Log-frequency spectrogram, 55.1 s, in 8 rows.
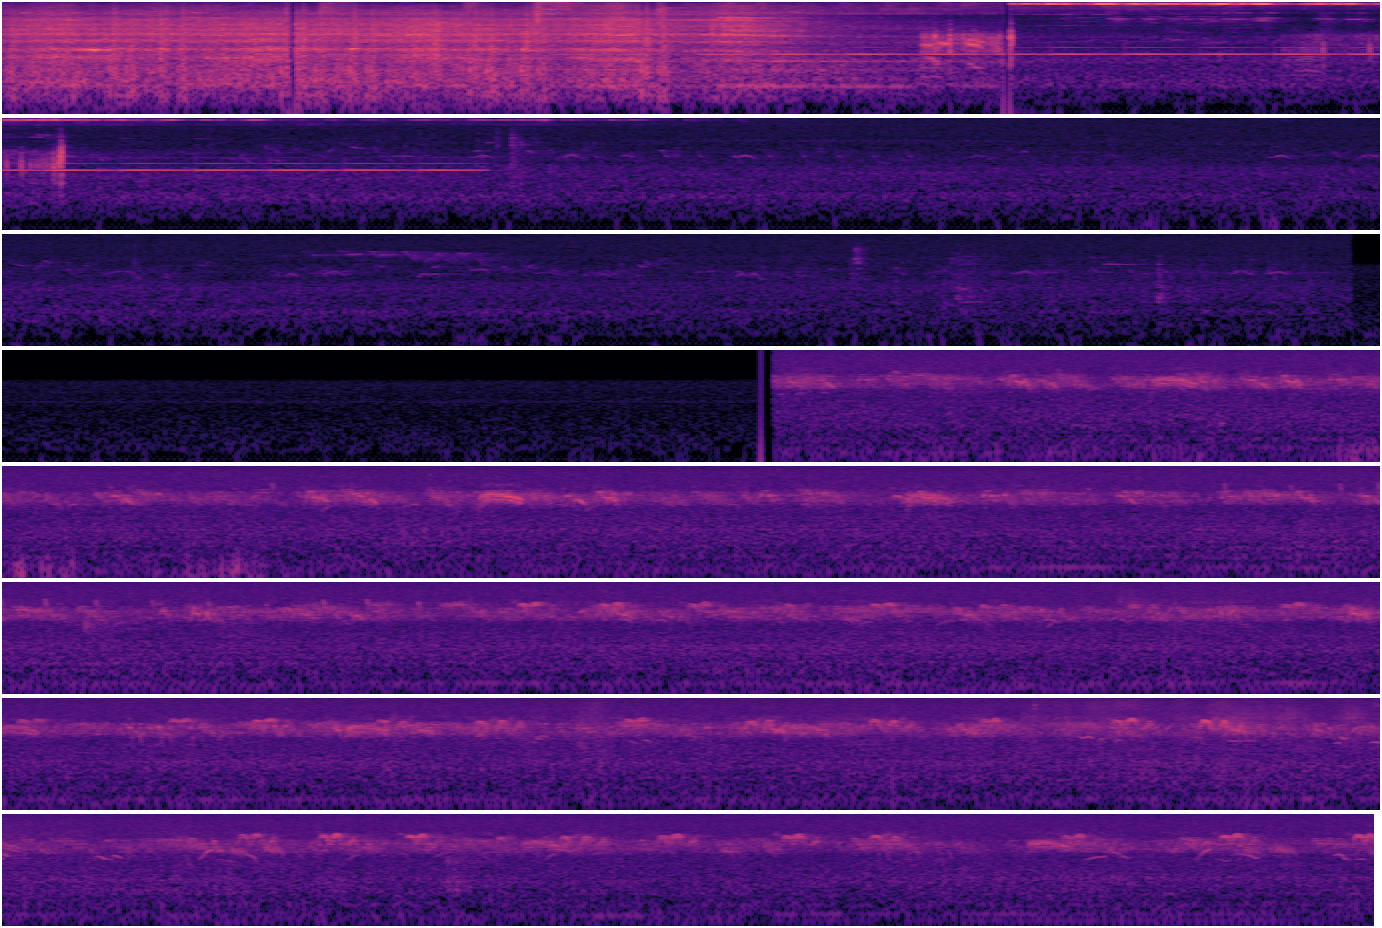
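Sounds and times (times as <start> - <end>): faint chorus of birds chirping: 24.6 - 55.0.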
